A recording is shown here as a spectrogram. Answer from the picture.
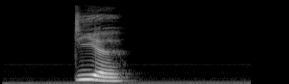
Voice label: "dir", German

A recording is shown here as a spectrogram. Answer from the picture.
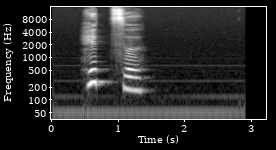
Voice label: "hitze", German

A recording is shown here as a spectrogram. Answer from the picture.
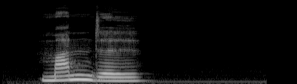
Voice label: "mandel", german; fruits

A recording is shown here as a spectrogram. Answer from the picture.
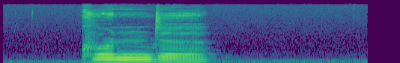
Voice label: "kunde", german; n declension

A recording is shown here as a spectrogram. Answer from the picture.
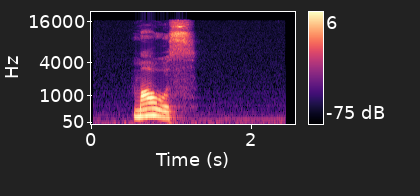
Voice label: "maus", german

